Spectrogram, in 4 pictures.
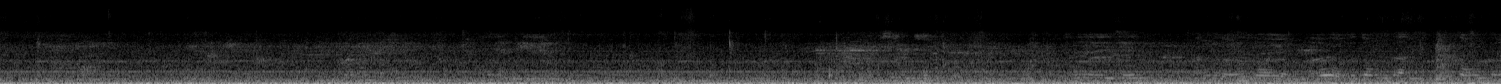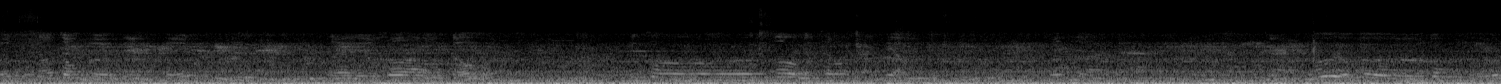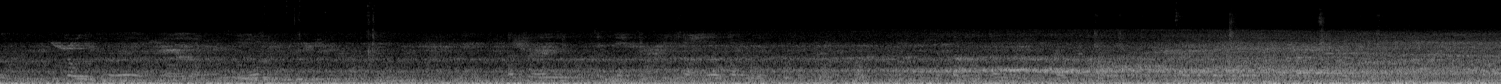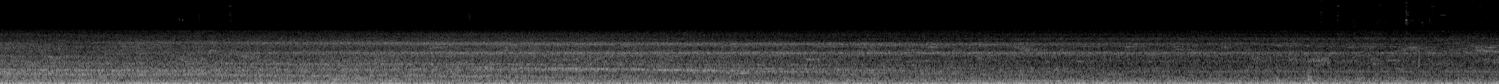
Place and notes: Touqianzhuang Station - Island platform
in the Touqianzhuang Station platform, Sony PCM D50 + Soundman OKM II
